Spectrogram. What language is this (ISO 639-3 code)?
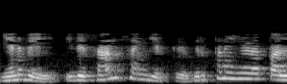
tam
